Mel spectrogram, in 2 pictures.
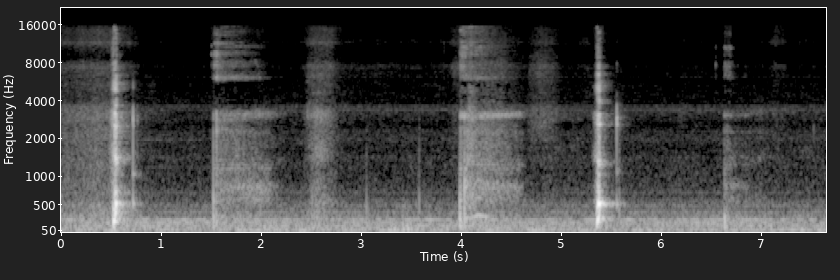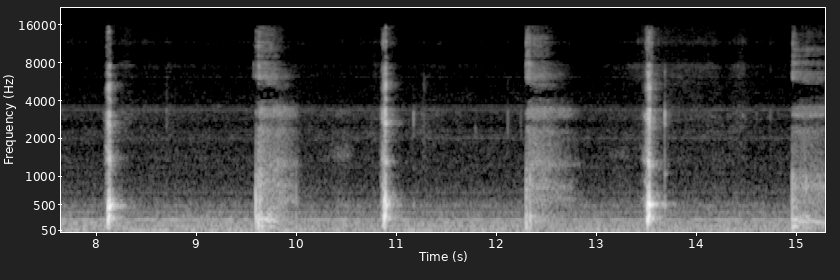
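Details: Intractable hiccups with belching, choking spasms and developing achalasia since December 2015, in 12-hour episodes now 7 days a week: sharp hiccups recurring irregularly, about 22 a minute, over a quiet background.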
